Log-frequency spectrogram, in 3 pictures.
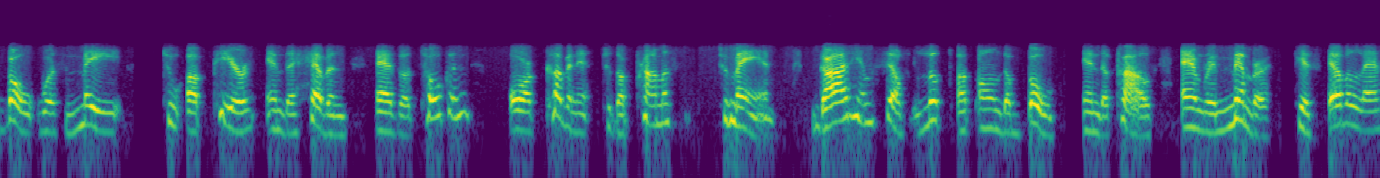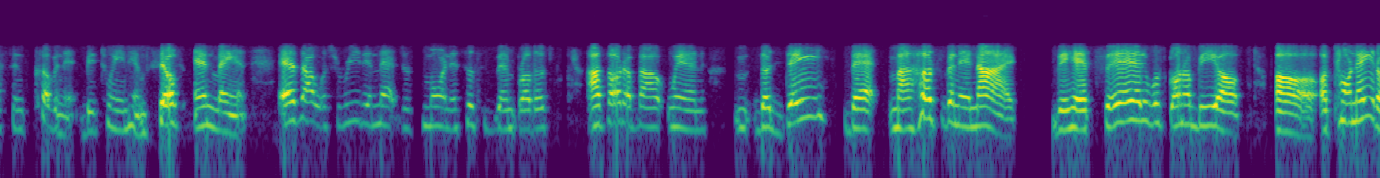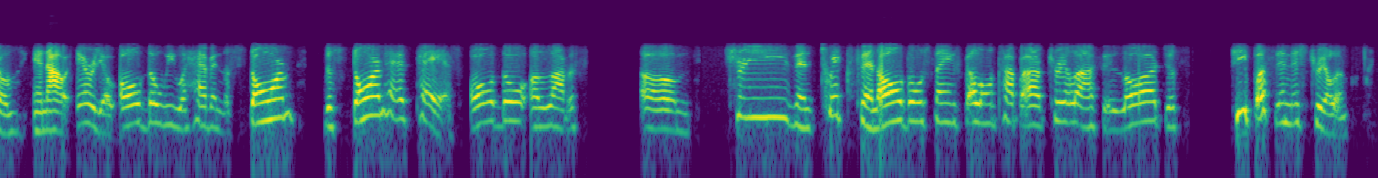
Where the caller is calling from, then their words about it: Gonzales, Louisiana, United States; I moved to another city in Louisiana, so I'm calling from Gonzales, Louisiana.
